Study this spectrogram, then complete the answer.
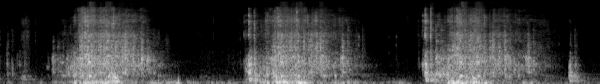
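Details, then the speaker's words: MTD Snowflight two-stage snowblower with 8 hp Tecumseh Snow-King engine and old fuel: three rasping recoil pulls after a shot of carb spray in the carburetor, each dying away with no firing; engine will not start. "Nothing. Nothing happens."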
